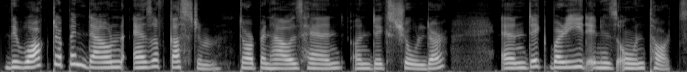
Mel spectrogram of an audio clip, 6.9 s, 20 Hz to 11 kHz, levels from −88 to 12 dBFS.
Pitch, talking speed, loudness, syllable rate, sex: 230 Hz, 175 wpm, -18 LUFS, 4.4 syllables/s, female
